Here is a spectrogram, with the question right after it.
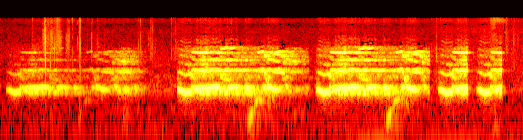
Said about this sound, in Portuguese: Ao se aproximar, Léo de repente viu um filhote de baleia encalhado na areia. Ele escutava a baleia fazer sons.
